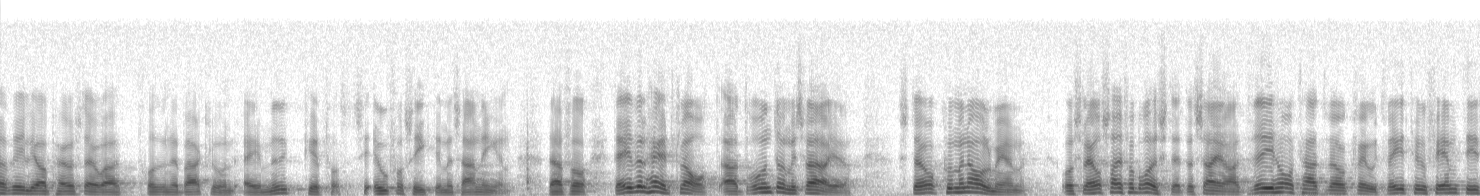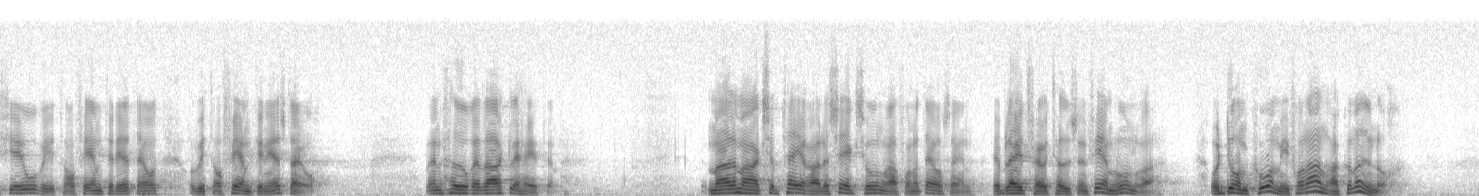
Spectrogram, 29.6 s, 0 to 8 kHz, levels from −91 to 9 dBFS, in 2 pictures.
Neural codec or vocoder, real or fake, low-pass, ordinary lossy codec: none; real; 7.2 kHz; none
